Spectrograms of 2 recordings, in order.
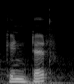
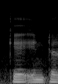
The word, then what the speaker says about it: Tkinter: have created it using kinter that is k enter some people spell it at t k enter some k enter like that and another library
